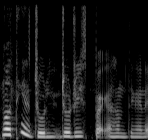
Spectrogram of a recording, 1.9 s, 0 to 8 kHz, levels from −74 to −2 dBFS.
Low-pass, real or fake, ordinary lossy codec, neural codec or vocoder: none; real; none; none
